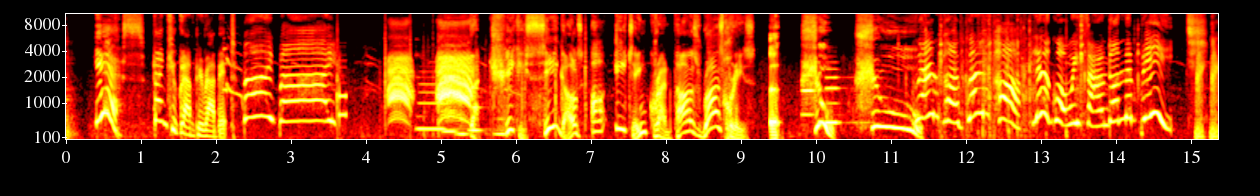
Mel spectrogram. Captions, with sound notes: - Yes, thank you, Grampy Rabbit. - Bye, bye! (seagulls cries) - The cheeky seagulls are eating Grandpa's raspberries. (burp) - Shoo! Shoo! - Grandpa! Grandpa! Look what we found on the beach!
